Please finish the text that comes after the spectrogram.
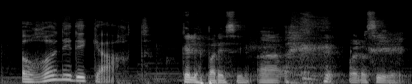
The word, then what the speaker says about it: René Descartes: René Descartes.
